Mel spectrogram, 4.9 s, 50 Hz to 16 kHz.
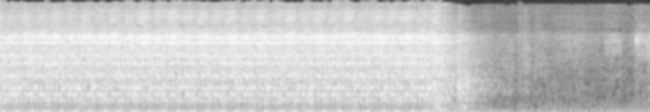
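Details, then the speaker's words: Peugeot 205 first start after engine rebuild with 206/306 flywheel and new clutch, carburettor unadjusted and ignition set by guess: steady starter cranking about three beats a second, never catching; wrong spark plug lead order suspected. "donc maintenant il n'y a plus qu'à tourner la clé pour voir si ça démarre alors le carburateur n'est pas du tout réglé l'allumage et au pif donc si ça démarre déjà c'est pas mal"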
